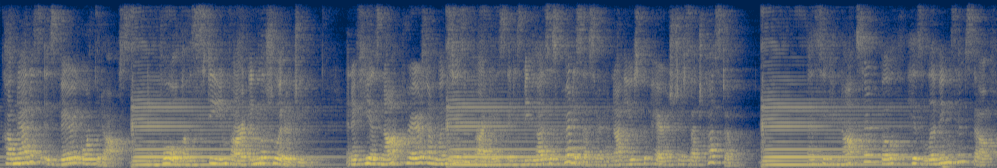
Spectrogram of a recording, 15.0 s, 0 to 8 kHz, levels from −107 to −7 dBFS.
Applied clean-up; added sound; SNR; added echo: none; Bowed string instrument; 6 dB; reverberation time 1.0 s.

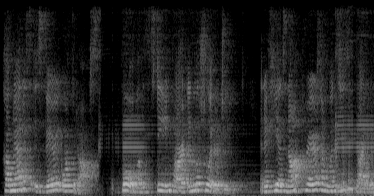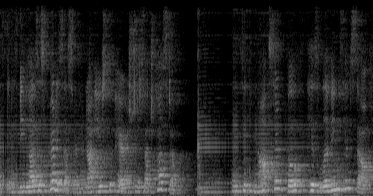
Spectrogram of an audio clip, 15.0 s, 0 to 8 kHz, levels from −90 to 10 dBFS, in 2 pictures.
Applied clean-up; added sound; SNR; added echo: neural separator model SepFormer DNS4.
